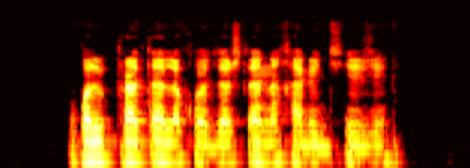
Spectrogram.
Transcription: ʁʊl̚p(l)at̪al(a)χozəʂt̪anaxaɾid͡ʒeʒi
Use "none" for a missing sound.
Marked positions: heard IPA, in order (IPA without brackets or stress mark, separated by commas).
ɾ, a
